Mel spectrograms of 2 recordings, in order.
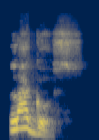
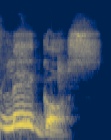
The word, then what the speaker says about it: Lagos: So, Canadians keep saying Lagos or Lagos. And Nigerians grumble. Excuse me? It's Lagos.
